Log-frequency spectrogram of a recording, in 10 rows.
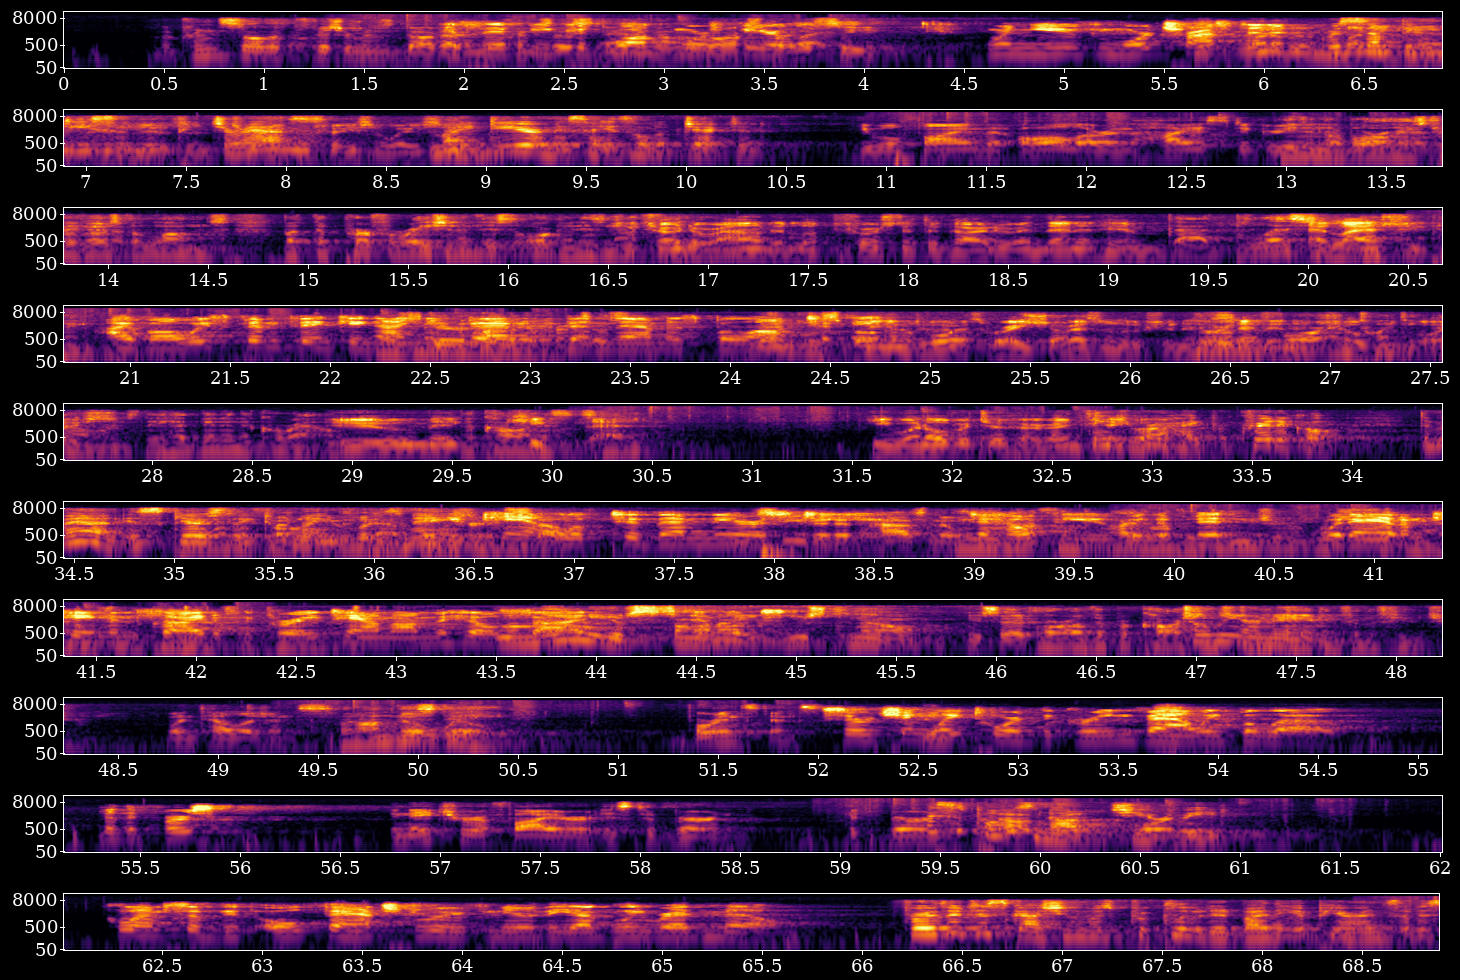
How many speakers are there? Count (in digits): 6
